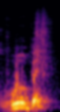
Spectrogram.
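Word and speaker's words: Wuben: No, that's not me mispronouncing. The company's name is Woobin, and they are a producer of some really, really, really sweet flashlights.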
